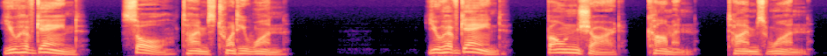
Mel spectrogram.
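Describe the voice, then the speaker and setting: A man reading a measured game system voice. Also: lowish voice, very animated, no echo, studio quality, full character voice. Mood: announcing. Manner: measured, announcing. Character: flat game system voice announcing gains.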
